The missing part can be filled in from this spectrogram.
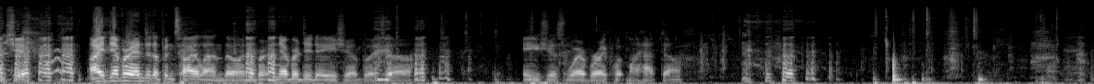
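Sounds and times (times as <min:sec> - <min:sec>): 
laughter: 0:00.0 - 0:01.0, 0:02.0 - 0:05.0, 0:07.4 - 0:08.6
speech: 0:00.0 - 0:10.6
dog panting: 0:09.2 - 0:10.9.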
